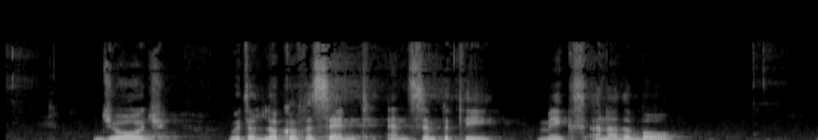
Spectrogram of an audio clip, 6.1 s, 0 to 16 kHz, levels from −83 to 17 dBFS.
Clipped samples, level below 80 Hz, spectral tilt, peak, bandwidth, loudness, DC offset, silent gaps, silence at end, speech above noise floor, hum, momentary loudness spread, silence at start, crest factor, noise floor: under 0.1%; -42 dBFS; -6 dB/octave; -2 dBFS; 11.5 kHz; -21 LUFS; under 0.1%; none; 1.1 s; 42 dB; none; 13 LU; 0.7 s; 20 dB; -62 dBFS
